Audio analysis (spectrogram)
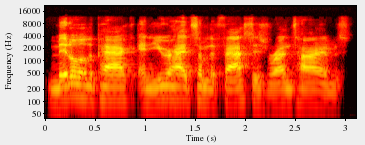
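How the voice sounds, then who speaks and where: A laid-back man hosts a podcast in a relaxed, chatty way. His voice sits low but sounds bright and forceful. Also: moderate pace. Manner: laid-back, lots of "like" and "you know" fillers. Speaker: podcast host. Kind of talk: casual chat.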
